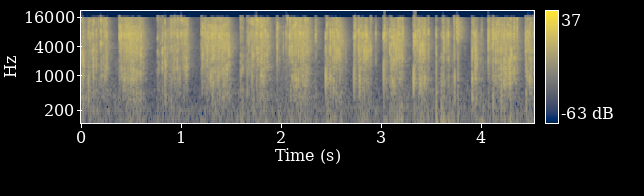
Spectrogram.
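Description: Long acrylic nails scratch fast across a blue-jeweled, rhinestone-covered plastic phone case. The sound comes in quick bursts of bright, hissy, crackling scratches with short gaps between strokes and almost no low end.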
